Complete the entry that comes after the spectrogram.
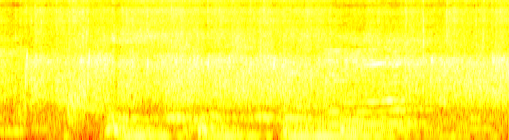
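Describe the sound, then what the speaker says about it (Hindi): Applause from a crowd at a company achievers' event in Meerut, a dense wash of clapping with some voices mixed in, fairly loud and continuous. "जबरदस्त ताली"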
